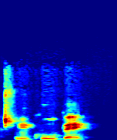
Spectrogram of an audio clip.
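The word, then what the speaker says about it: Ncube: And I always said the name as Nkube, but on my narrative therapy course, I got told that actually the correct pronunciation is something like Nkube. – Mm. Got a click in it.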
